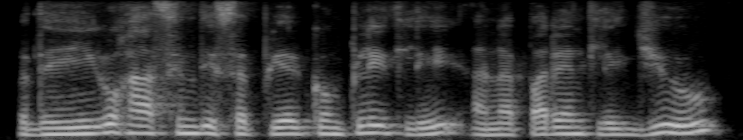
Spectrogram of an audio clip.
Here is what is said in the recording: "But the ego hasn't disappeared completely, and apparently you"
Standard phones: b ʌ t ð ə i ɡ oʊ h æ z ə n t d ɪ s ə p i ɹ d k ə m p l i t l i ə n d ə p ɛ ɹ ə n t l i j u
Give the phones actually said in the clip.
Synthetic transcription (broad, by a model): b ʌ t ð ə i ɡ oʊ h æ s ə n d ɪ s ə p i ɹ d k ə m p l i t l i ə n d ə p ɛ ɹ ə n t l i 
